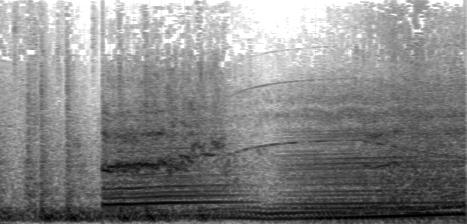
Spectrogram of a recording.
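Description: Dubbed-in car engine sound effect, running with a deep steady hum and a slowly rising whine about halfway through.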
